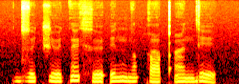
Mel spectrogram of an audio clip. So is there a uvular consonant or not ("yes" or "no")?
yes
